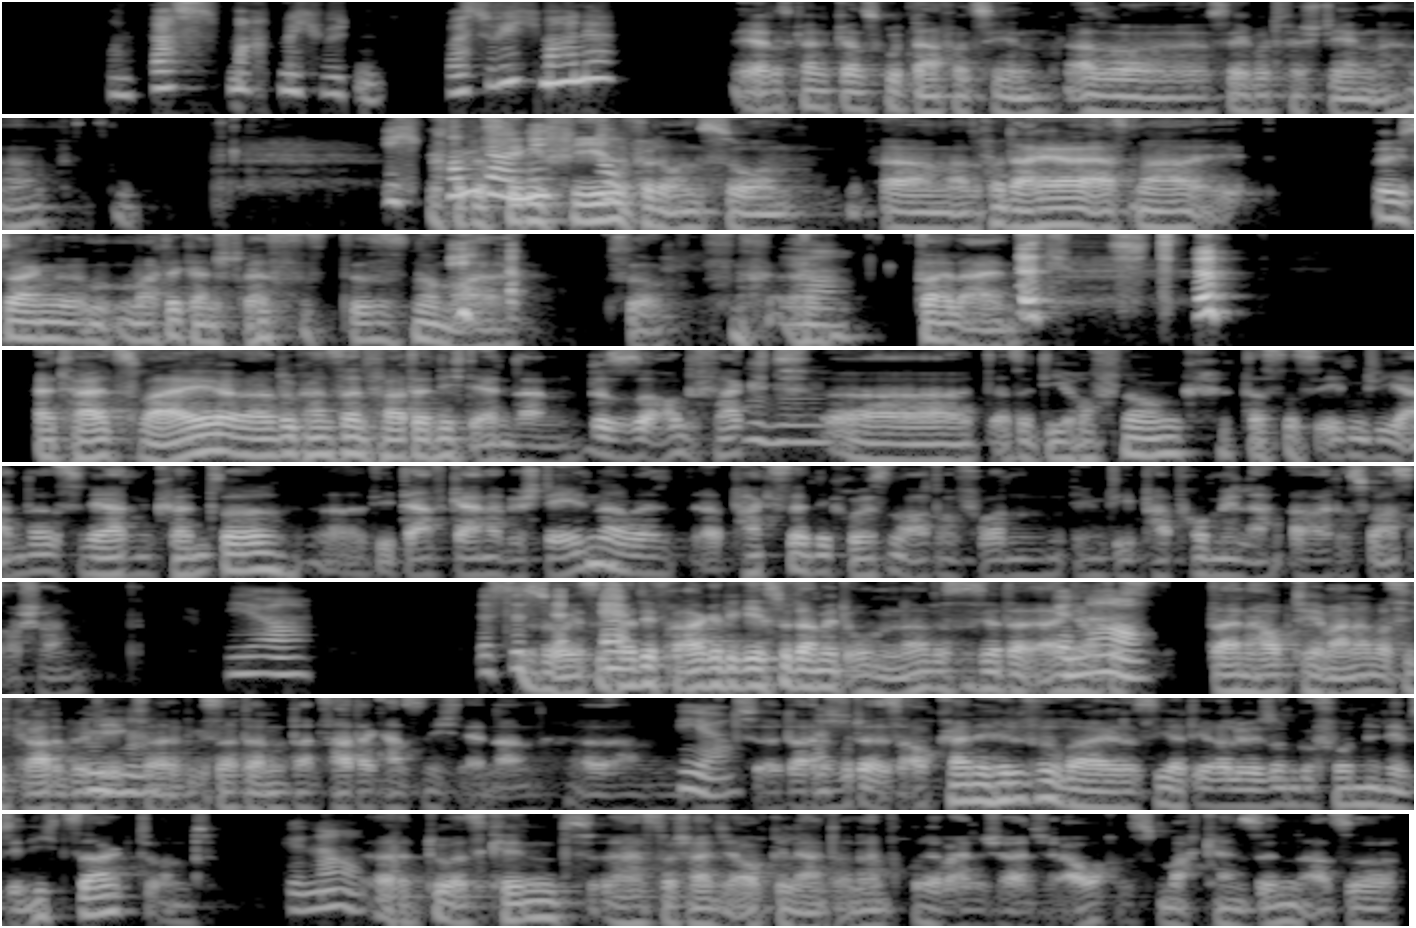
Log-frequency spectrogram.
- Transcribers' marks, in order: laughing while speaking: "Ja"; chuckle; laughing while speaking: "Das stimmt"; "wahrscheinlich" said as "warenscheinlich"
- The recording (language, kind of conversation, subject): German, advice, Welche schnellen Beruhigungsstrategien helfen bei emotionaler Überflutung?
